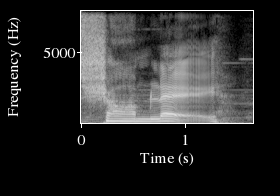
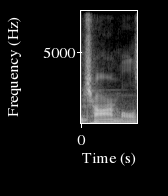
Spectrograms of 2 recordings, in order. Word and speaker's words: Charmles: And then when you meet him, he's like, it's pronounced Charmley. But his father calls him Charmel, so it's yeah, that's definitely the joke.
